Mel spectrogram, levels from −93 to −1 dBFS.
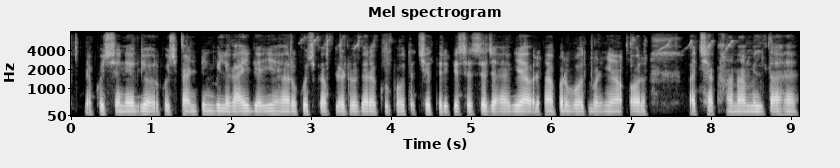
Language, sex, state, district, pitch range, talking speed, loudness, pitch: Hindi, male, Uttar Pradesh, Etah, 100-105 Hz, 205 wpm, -18 LUFS, 105 Hz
